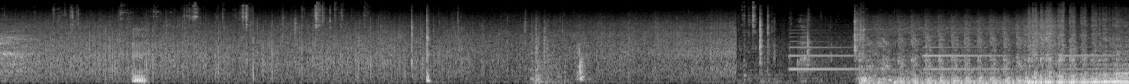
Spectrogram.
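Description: A 1987 Toyota Supra with a swapped 2JZ-GE NA-T turbo engine, revived as a $600 project car, runs after being brought back from the dead; scattered knocks and clatter give way to a steady engine drone that grows louder near the end.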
